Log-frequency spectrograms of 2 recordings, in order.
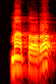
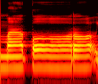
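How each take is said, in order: First: The second syllable's vowel is kept short. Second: The second syllable's vowel is held long. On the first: It means rain. The speaker calls it right. "to-nya pendek" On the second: It means an airport. The speaker calls it wrong. "To-nya dibaca panjang"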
